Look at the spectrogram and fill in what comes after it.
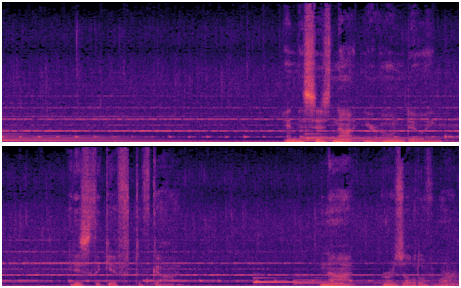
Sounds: outside, urban or man-made, music, speech

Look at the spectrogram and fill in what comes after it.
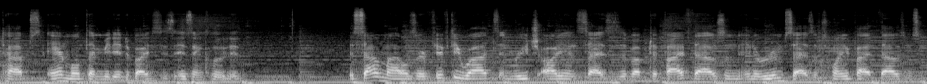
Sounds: music, speech

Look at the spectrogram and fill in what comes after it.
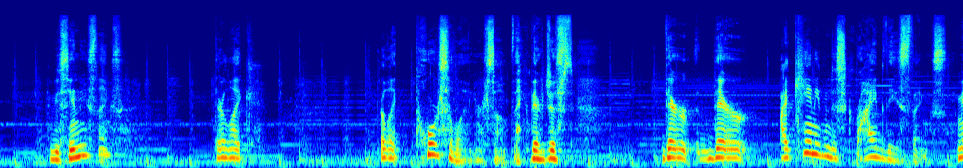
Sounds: speech, music

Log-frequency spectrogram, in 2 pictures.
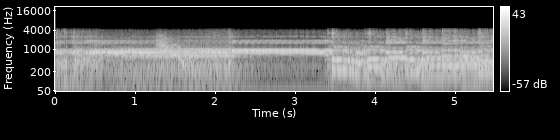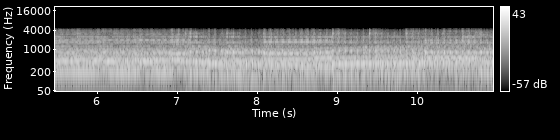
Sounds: keyboard (musical), musical instrument

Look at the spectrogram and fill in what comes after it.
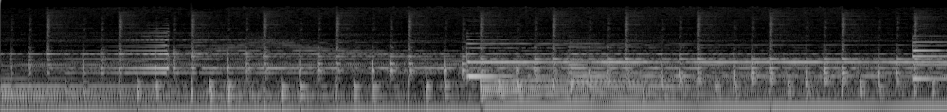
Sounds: music

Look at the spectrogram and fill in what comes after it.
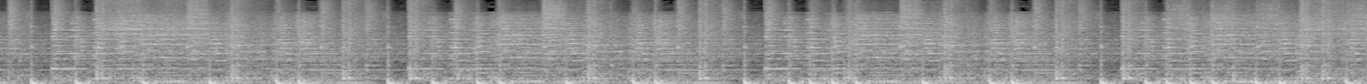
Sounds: music

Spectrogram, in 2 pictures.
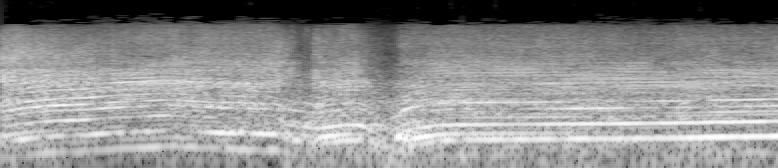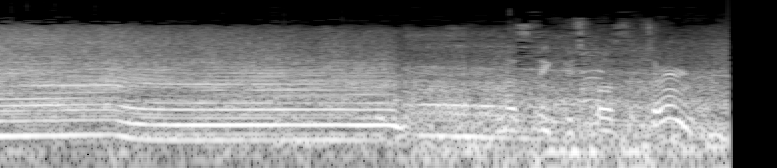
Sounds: vehicle, speech, car

